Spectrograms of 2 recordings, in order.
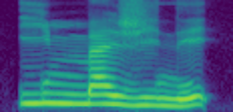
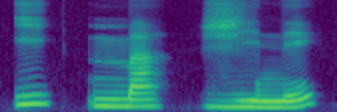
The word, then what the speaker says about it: imaginer: Ce n'est pas le son nasal un, comme dans important. Ah non. Non, ça se prononce en deux temps. I, puis N. Comme dans imaginer, imaginer, ou inutile, inutile. Ça n'a rien à voir avec le un de impossible.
